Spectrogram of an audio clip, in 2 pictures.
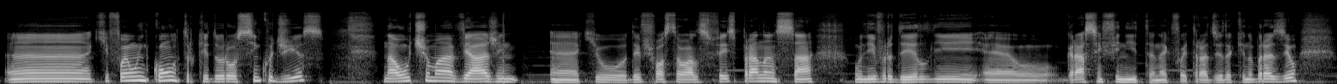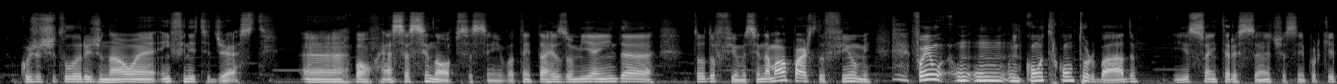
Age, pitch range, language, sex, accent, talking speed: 20-39, 110-135 Hz, Portuguese, male, Brazilian, 160 wpm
